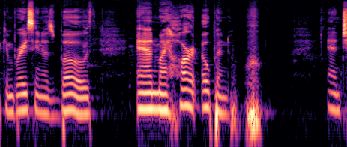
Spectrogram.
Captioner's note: mimics swishing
